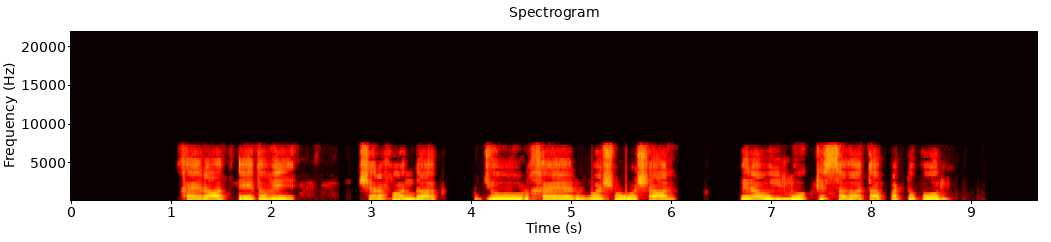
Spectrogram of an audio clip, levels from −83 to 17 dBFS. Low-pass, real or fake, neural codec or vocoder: 7.2 kHz; real; none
